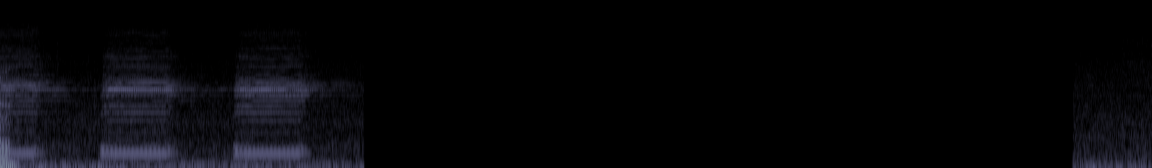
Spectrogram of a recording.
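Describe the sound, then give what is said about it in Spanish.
A bus's alarm blares in three rapid, loud honking pulses with a harsh, buzzy tone, then cuts off abruptly into silence before faint background noise returns. “Tuve que salir un momento a apagar la alarma de la guagua, pero ya estamos aquí de nuevo.”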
